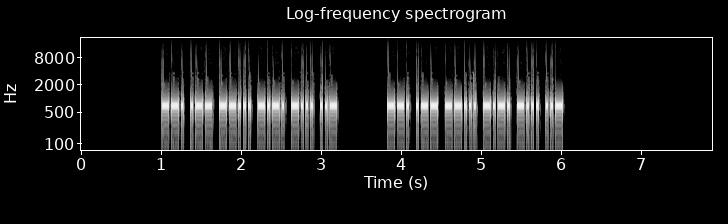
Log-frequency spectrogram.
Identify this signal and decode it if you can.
Morse code, heard as a keyed tone, about 40 wpm, 700 Hz. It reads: GW7CBU GW7CBU
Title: DXCC-100 Call Signs - 6 Characters - Repeated 2x - 40wpm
